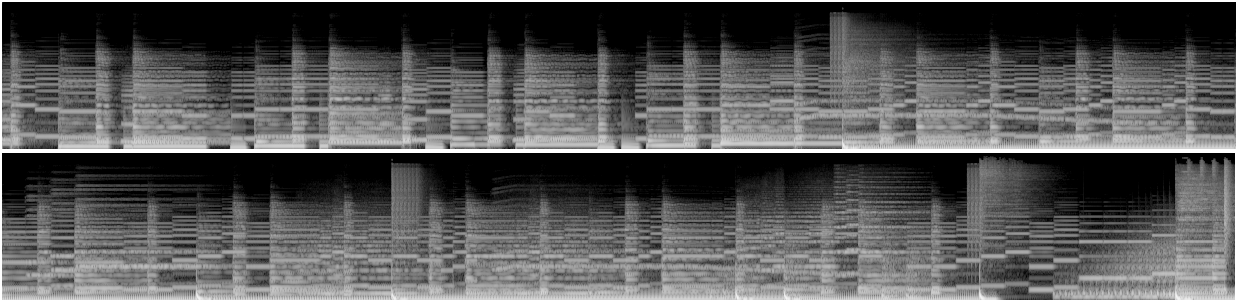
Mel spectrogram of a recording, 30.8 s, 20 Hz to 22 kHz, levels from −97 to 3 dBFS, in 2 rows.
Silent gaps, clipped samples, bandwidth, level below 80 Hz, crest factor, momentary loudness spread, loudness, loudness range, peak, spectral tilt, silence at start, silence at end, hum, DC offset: none; under 0.1%; 15.5 kHz; -20 dBFS; 18 dB; 9 LU; -20 LUFS; 5 LU; 0 dBFS; -7 dB/octave; 0 s; 0 s; none; under 0.1%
